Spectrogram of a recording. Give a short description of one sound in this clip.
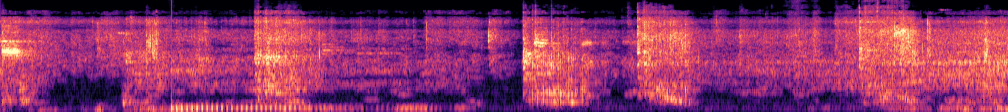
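A shovel scrapes through gravel.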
